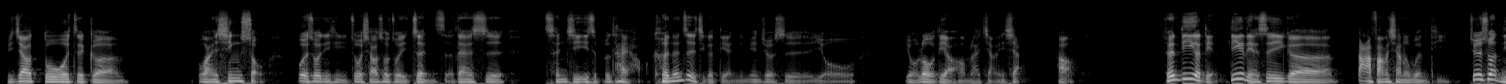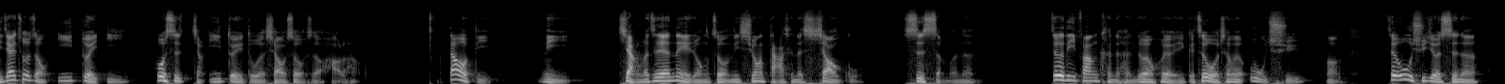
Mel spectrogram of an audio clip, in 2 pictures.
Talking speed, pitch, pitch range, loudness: 295 characters per minute, 110 Hz, 100-135 Hz, -29 LUFS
